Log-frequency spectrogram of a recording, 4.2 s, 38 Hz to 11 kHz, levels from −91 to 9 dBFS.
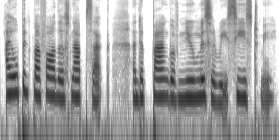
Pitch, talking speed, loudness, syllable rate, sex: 220 Hz, 185 wpm, -18 LUFS, 5.5 syllables/s, female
